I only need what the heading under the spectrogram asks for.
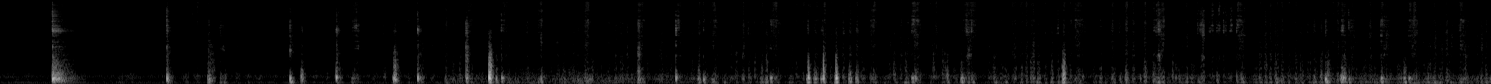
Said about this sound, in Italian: Mescolo il burro con i biscotti macinati fino a ottenere un composto omogeneo.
